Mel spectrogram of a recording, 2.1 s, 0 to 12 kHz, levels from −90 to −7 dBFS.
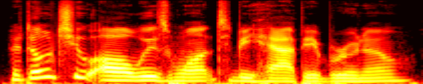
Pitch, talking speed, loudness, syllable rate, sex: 160 Hz, 255 wpm, -16 LUFS, 6.0 syllables/s, male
